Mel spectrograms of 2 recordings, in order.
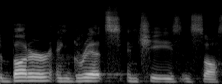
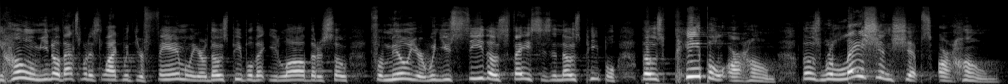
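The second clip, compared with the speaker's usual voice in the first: loud, higher preaching build; impassioned preaching; 8 semitones higher, 11 dB louder than usual. Acted. Pastor to congregation, preaching loudly about paradise. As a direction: preach it out to the whole room.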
